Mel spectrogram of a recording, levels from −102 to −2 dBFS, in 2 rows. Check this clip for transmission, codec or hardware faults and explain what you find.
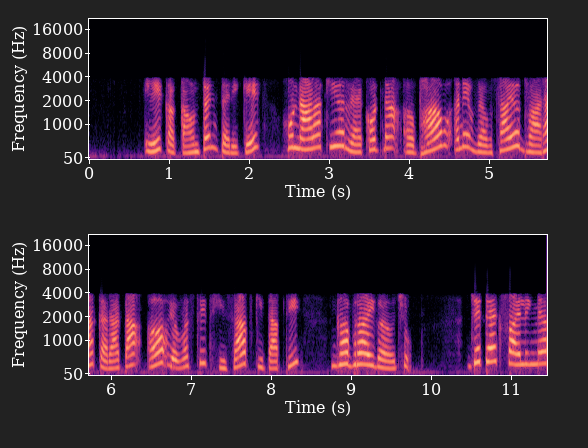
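Two faults are present: the whole clip has passed through a low-bitrate speech codec, and one short dropout was concealed by that codec.

G.729 codec, throughout: the speech was squeezed through a coder that fits G.729A at 8 kbit/s, which keeps only a vocal tract filter, a pitch predictor and a few coded pulses per 10 ms frame, and discards everything above 4 kHz. The damage is plainly audible: the voice sounds band-limited and dull, with a rough, slightly synthetic texture where the pulse model approximates the real waveform.

VoIP packet loss concealed by the speech codec, 6.65 to 6.85 s, between "અને વ્યવસાયો દ્વારા કરાતા" and "હિસાબ કિતાબથી ગભરાઈ ગયો": about 60 ms of audio went missing, which points to two lost packets. The decoder filled the gap by repeating its last pitch and filter settings at falling gain, so the sound smears into a fading buzzy tone or coloured noise. 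Each frame builds on the one before, so the voice stays weak or distorted for tens of milliseconds or more after packets return.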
